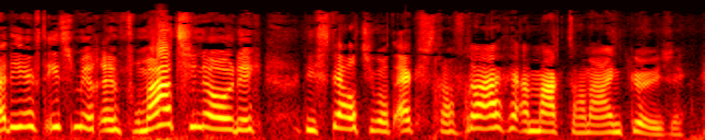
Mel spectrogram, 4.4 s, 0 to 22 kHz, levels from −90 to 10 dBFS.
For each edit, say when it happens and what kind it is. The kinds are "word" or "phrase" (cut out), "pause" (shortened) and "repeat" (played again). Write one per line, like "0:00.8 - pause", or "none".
none

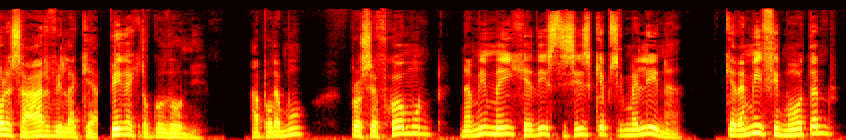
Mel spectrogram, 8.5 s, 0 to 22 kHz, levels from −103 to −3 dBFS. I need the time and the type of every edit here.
0:01.0 - word
0:01.4 - word
0:02.7 - word
0:06.2 - word

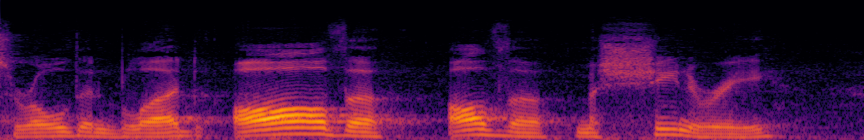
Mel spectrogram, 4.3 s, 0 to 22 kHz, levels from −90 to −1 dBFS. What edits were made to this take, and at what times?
none

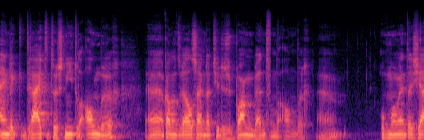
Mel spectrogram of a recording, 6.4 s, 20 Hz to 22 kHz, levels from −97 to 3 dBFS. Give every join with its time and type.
0:01.2 - word
0:02.4 - word
0:04.0 - phrase
0:04.7 - pause

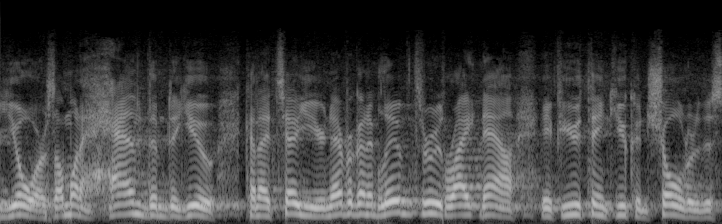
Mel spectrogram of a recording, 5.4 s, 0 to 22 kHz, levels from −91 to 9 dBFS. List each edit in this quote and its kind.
0:02.8 - word
0:03.3 - word

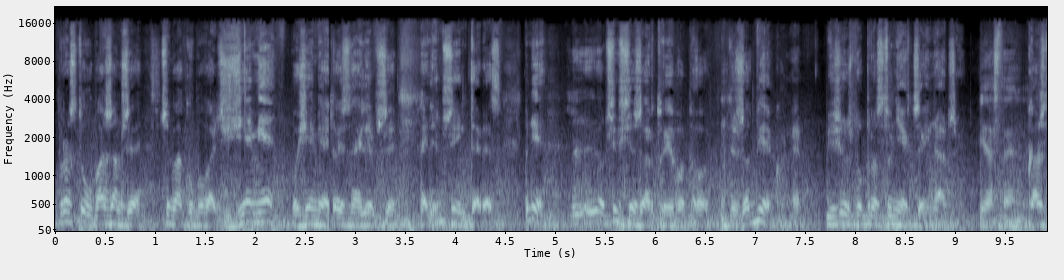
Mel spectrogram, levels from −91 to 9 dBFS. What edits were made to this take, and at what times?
0:02.7 - phrase
0:06.7 - word

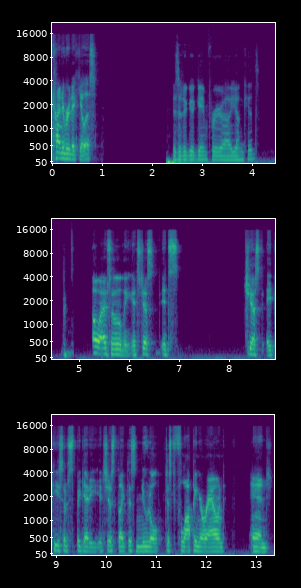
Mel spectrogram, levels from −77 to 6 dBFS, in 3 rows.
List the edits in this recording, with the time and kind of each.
none

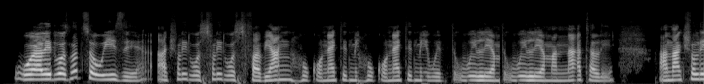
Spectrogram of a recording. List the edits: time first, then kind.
0:02.1 - repeat
0:03.6 - repeat
0:05.0 - repeat

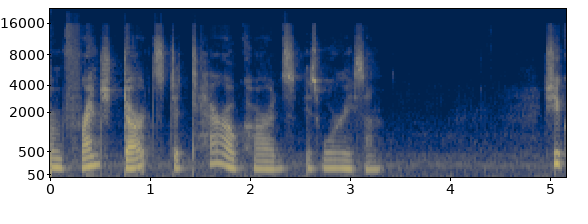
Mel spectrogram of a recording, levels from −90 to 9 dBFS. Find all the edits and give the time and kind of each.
none

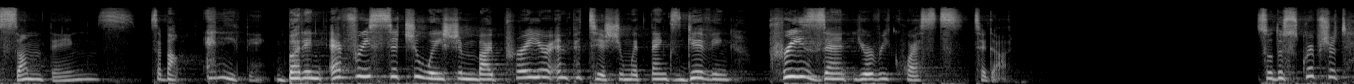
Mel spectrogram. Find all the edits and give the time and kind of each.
0:01.4 - pause
0:02.7 - pause
0:09.7 - pause

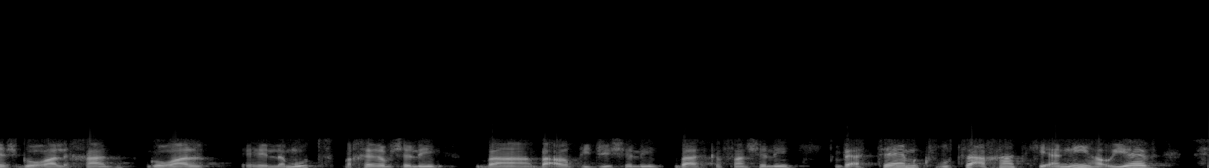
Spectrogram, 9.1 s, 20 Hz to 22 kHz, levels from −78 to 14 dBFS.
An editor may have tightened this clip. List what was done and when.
0:01.0 - pause
0:02.5 - pause
0:05.0 - pause

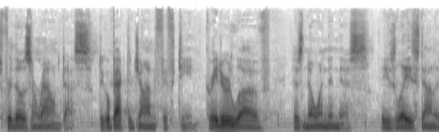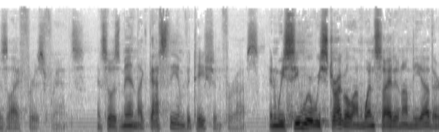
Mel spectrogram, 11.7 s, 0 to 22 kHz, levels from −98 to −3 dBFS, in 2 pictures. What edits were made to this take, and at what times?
0:02.7 - pause
0:03.8 - pause
0:05.0 - pause
0:09.4 - pause

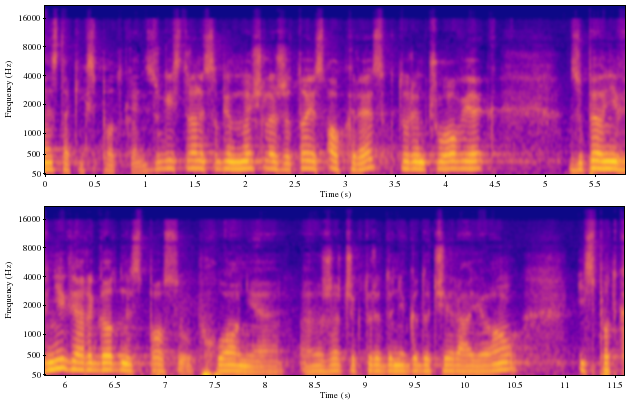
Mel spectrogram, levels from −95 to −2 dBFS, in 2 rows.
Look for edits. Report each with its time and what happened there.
none

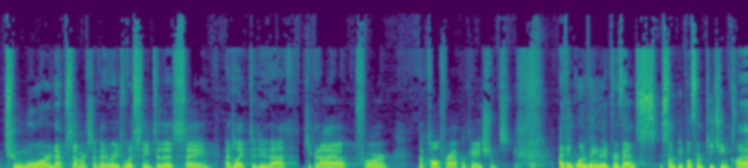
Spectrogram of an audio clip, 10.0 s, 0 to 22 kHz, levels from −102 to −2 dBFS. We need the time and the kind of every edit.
0:02.9 - pause

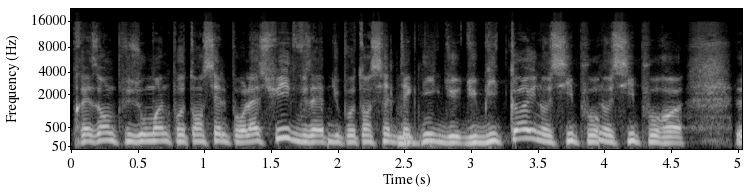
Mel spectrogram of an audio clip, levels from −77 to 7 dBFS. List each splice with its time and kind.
0:01.9 - word
0:04.0 - repeat

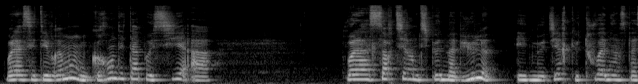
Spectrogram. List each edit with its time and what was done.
none

